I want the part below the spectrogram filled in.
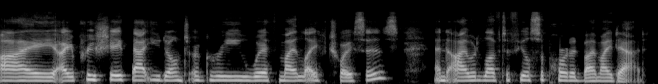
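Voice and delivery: ordinary delivery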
